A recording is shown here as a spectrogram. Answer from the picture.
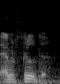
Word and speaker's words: Alfhilda: And so I've listened in on the stream enough to know her name is Alfhilda, and that's how she pronounces it, Alfhilda.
